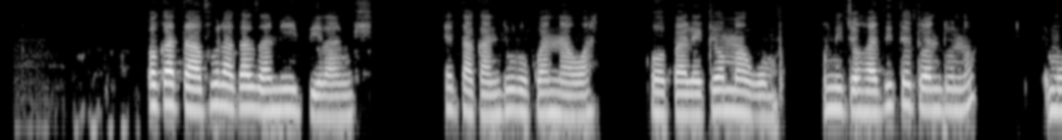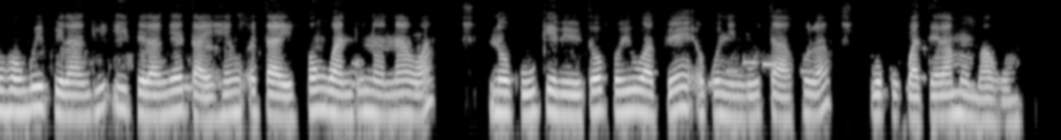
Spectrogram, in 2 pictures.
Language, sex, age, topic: Oshiwambo, female, 18-24, finance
